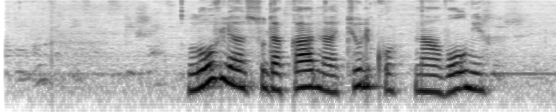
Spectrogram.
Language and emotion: Russian, neutral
